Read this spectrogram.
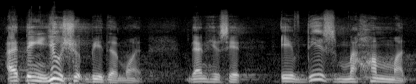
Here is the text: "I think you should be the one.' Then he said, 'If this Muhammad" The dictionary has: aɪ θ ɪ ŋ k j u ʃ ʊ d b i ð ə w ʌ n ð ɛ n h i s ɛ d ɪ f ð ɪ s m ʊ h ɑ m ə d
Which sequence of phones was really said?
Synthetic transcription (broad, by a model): aɪ t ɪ ŋ k j u ʃ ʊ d b i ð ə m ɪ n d ɛ n h i s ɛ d ɪ f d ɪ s m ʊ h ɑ m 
